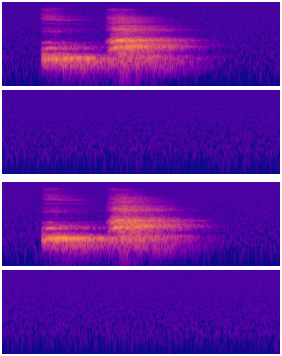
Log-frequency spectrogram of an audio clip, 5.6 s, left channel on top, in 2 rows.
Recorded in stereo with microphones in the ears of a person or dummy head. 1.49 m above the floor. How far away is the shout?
About 6.5 m.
